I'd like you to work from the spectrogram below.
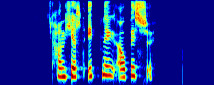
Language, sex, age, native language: Icelandic, female, 18-19, Icelandic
